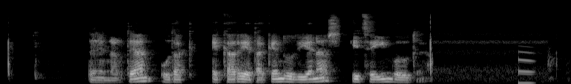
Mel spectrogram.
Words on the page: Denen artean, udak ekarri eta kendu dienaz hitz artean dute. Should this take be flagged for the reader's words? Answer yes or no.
yes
